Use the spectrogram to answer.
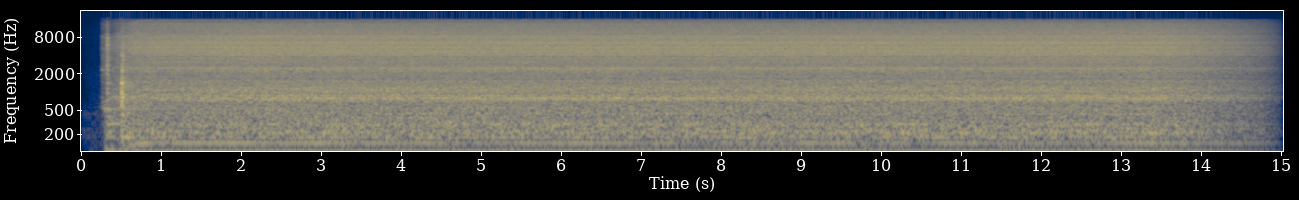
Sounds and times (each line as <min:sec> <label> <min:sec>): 0:00.3 hands dryer 0:15.0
